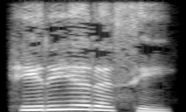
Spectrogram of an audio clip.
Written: ಹಿರಿಯರಸಿ

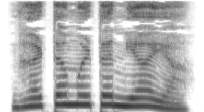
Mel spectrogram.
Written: ಘಟಮಟನ್ಯಾಯ

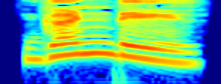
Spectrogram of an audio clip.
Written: ಕಂಡಾಳು

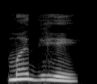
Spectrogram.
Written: ಮಧ್ಯ

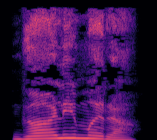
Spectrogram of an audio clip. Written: ಗಲ್ಲುಮರ

